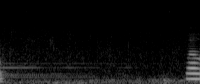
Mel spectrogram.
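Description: Soft background music of held, sustained chords over a faint hiss, with one spoken word near the end.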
